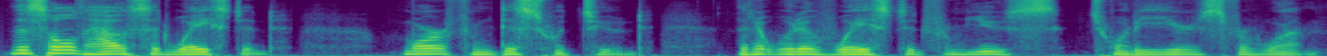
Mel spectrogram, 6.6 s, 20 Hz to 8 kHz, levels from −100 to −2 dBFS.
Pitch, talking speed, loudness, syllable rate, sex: 125 Hz, 165 wpm, -20 LUFS, 5.1 syllables/s, male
